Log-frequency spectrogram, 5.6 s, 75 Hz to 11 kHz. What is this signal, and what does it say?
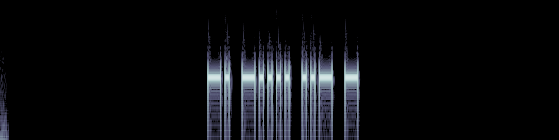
Morse code, heard as a keyed tone, about 28 wpm, 700 Hz. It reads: N6UT
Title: USA Call Signs - 4 Characters - Repeated 2x - 28wpm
